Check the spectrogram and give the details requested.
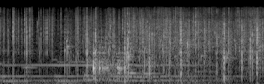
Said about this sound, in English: You're swirling the oil in the frying pan now. Are you going to drop some water in it? Yikes.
